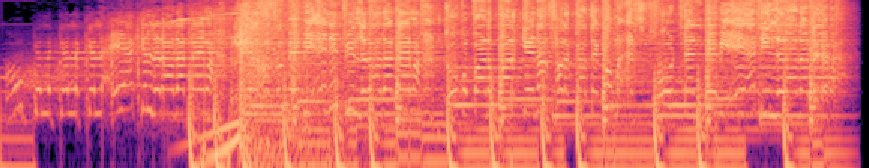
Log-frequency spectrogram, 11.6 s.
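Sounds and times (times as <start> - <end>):
Punjabi song: 2.3 - 11.2.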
